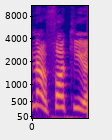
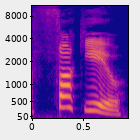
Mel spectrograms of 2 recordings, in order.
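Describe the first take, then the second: First: Higher, louder retold shout; escalated retort. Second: Retold angry shout; defiant retort. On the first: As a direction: top her, fling it back even harder. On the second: Retold defiant outburst at counselor.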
